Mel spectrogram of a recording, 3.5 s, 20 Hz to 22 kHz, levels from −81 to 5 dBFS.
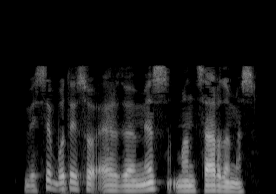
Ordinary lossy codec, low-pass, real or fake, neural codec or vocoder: MP3, 32 kbps; 5.4 kHz; real; none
